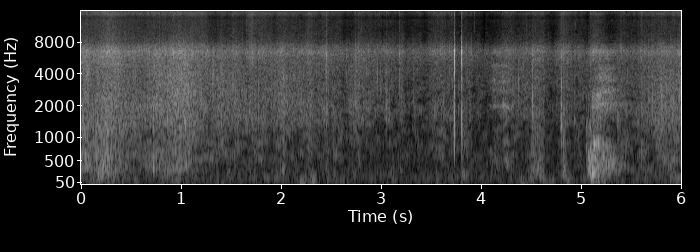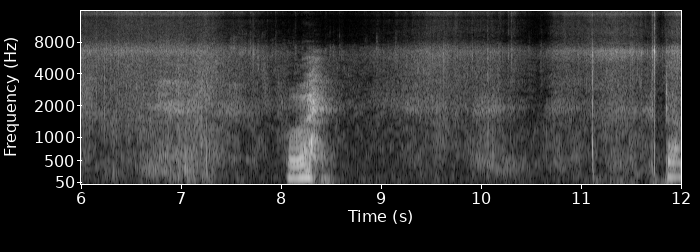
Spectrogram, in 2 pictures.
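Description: Dry grass and stems rustling and crackling as porcini mushrooms are picked by hand, with scattered sharp snaps. A short voiced exclamation comes about eight seconds in.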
